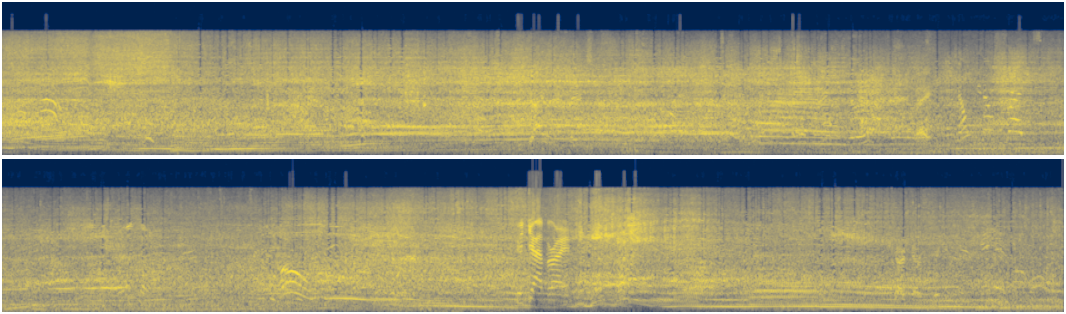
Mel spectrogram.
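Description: Two street cars racing on an oval track, their engines revving hard and then easing, so the engine pitch keeps rising and falling as they lap and pass.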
